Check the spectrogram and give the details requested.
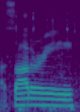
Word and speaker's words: soldering: The L is silent. Shut up. Who who comes up with that? Um s soldering kit English. Ridiculous. Oh, look at that. We got a soldering kit.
